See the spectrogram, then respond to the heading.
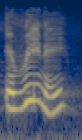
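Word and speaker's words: irene (εἰρήνη): The Greek is pronounced irene, and it means peace, harmony, tranquility, and health.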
